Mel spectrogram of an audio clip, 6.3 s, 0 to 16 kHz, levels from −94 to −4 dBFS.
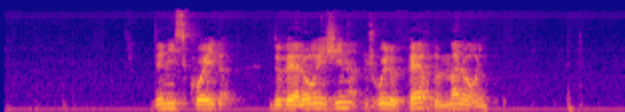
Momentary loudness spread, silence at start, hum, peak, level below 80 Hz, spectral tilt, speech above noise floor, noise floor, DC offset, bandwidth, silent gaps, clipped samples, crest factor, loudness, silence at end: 12 LU; 1.55 s; none; -6 dBFS; -68 dBFS; -5.5 dB/octave; 35 dB; -59 dBFS; under 0.1%; 11.5 kHz; none; under 0.1%; 20 dB; -24 LUFS; 0.55 s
